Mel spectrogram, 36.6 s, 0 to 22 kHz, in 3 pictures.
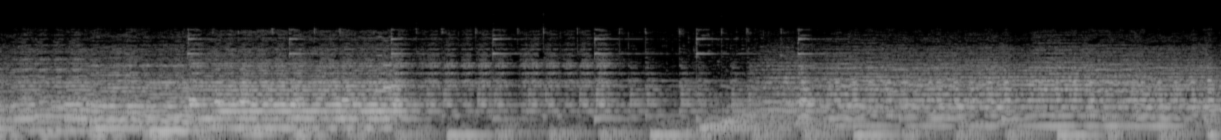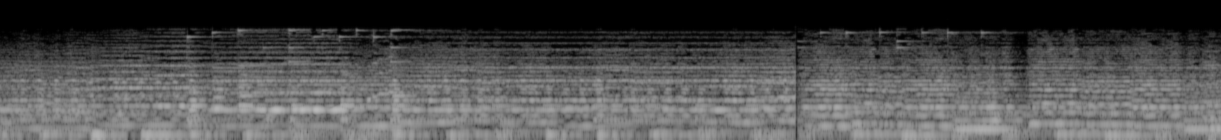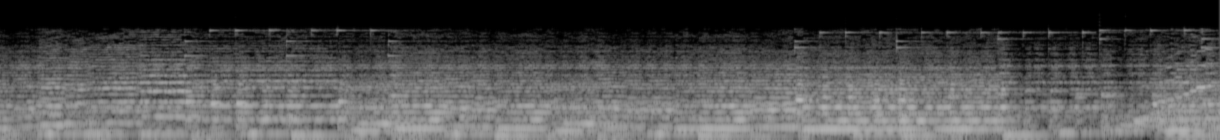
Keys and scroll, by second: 13.9 ctrl+w, 15.7 ctrl+w, 17.3 ctrl+w, 22.8 ctrl+w.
